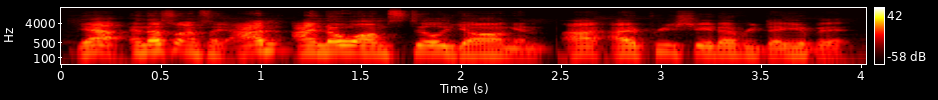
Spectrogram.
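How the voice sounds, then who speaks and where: A man's voice: a little high, steady tone, quick pace, sharp tone, soft background music. A man in his thirties hosting a live stream, chatting casually and rambling with many restarts while reading viewer comments. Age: 30s.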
